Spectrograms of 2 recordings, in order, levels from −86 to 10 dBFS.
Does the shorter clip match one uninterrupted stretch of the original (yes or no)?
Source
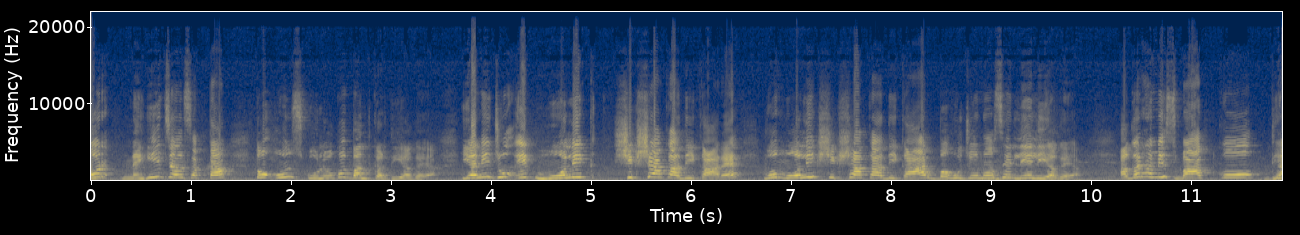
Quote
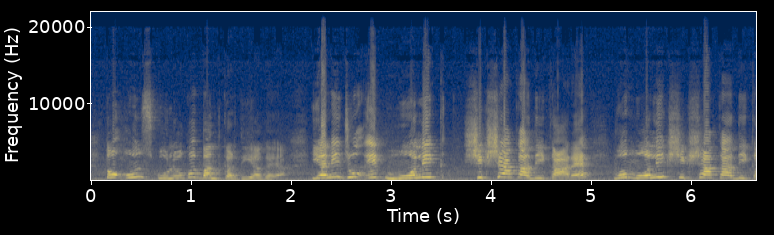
yes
